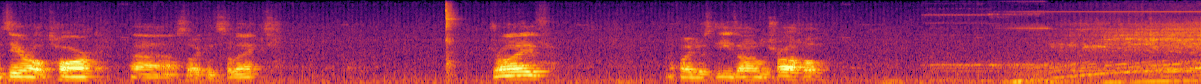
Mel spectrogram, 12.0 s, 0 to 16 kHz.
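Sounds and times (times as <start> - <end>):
electric motor whine rising: 9.2 - 12.0.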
